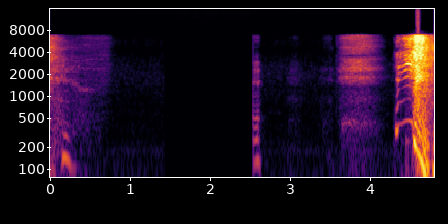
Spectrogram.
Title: Drunk sneezes (a few buildups)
